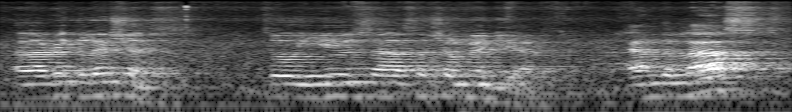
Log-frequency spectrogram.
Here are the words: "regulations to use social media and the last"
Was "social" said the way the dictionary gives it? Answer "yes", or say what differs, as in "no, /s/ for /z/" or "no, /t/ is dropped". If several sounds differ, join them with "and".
yes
